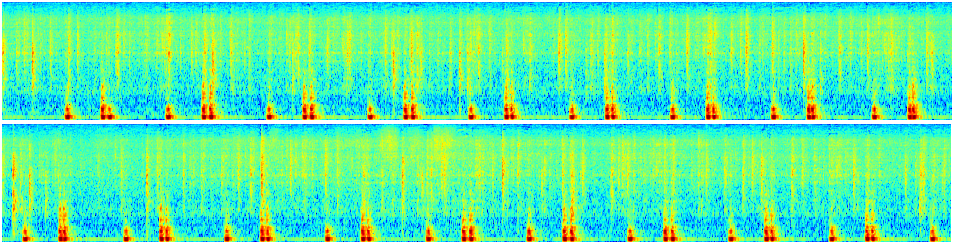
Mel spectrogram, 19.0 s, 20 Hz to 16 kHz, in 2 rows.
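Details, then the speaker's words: Heart sounds from a 1968 teaching record in right bundle branch block: regular rhythm about 59 a minute with slowed respiration, second sound split on expiration, widening further on inspiration. "note in this demonstration where the respiration is somewhat slowed but there is splitting an expiration which becomes more marked with inspiration"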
